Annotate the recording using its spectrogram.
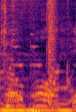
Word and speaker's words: Taupō: It's pronounced Taupō, you gotta think on your feet.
